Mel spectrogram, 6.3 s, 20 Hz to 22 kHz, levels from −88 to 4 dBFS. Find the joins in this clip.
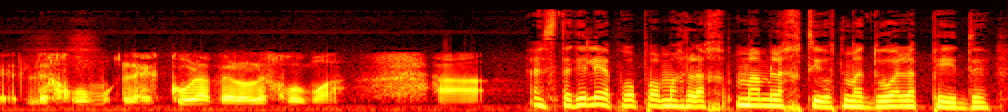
0:03.3

